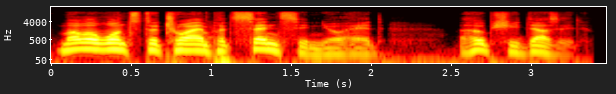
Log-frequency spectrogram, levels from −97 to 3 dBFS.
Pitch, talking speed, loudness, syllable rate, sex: 130 Hz, 240 wpm, -18 LUFS, 5.7 syllables/s, male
